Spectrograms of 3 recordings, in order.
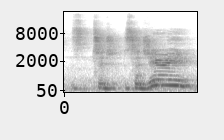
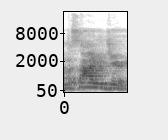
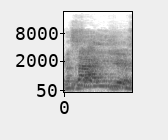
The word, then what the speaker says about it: Masai Ujiri: Sajiri, I'm saying it wrong. Ujiri or something? Yeah. it's Oh. Toronto. Masai Ujiri. Masai Ujiri.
